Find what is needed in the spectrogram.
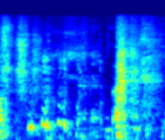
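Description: A person's brief laughter and breathing: a few short voiced bursts, then a loud breathy exhale about one and a half seconds in.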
